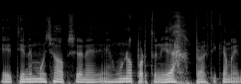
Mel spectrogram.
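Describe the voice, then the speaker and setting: A man talks in a dark, mellow tone with fairly even intonation, the sound dry and close with no echo. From Venezuela. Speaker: family physician. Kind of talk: interview conversation.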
